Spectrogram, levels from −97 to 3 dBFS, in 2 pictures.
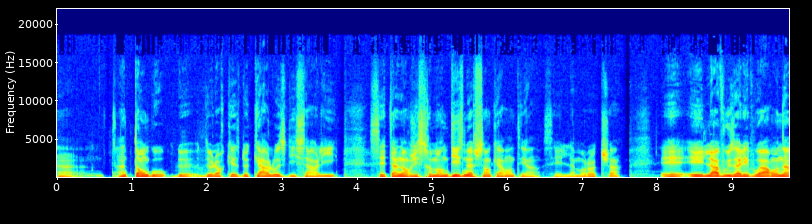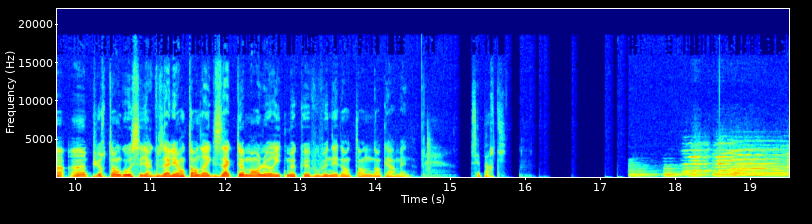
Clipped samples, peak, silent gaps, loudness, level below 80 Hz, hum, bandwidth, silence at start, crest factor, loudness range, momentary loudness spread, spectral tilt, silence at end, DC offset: under 0.1%; -2 dBFS; 15.14-15.28 s, 15.84-15.92 s, 16.34-16.62 s, 16.71-17.06 s; -17 LUFS; -38 dBFS; none; 15.5 kHz; 0 s; 16 dB; 16 LU; 18 LU; -7 dB/octave; 0 s; under 0.1%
